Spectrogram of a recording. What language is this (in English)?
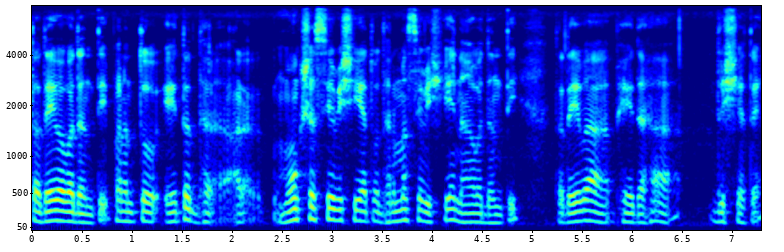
Sanskrit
